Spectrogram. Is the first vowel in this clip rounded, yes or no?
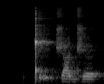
yes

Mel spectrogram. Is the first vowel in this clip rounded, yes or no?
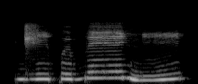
no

